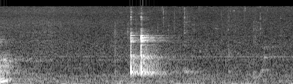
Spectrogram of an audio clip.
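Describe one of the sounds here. A glass jar clinks against a glass bottle.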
